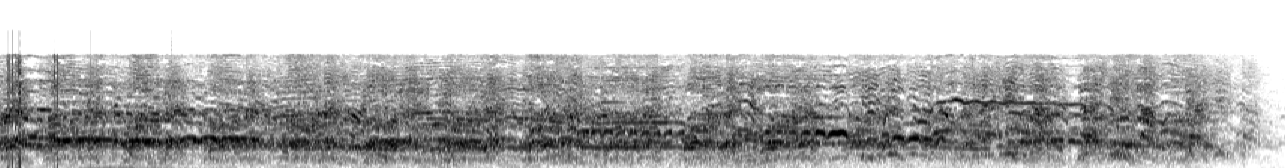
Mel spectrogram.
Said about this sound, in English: This is these are Scott Brown's staffers at a rally, doing the tomahawk chop and making Indian hooting noises.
